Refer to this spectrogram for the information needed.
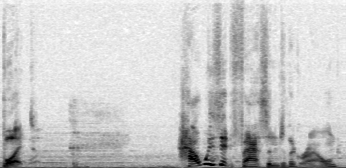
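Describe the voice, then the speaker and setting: Guy at the table, kinda high and really bouncy, argues every point. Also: faint music behind. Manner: animated, quick to argue a point. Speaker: player. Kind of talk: casual chat at a game table.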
